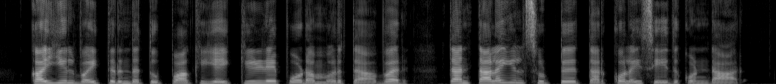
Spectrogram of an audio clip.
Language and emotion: Tamil, neutral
